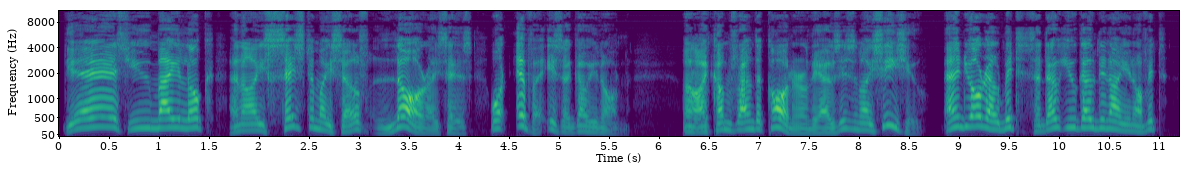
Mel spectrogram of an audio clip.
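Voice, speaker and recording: A man doing a chatty old charwoman, high and lively, dry sound. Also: normal speed, dry recording. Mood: chattering. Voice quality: broad, chattering, indignant. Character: gossipy old village charwoman, talkative and proud.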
